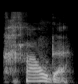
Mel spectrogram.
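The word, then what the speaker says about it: Gouda: but actually I I enjoyed the howder as they pronounced it oh yes yeah howder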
